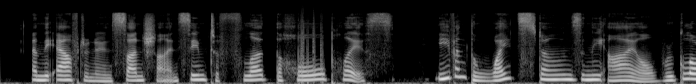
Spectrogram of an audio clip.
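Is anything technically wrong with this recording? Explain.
Yes. From 2.87 to 3.23 s the speech is broken by loose connector crackle: a worn or dirty contact keeps making and losing contact, chopping the signal and popping on any DC present. Its irregular, scratchy burst sets it apart from evenly spaced digital clicks.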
